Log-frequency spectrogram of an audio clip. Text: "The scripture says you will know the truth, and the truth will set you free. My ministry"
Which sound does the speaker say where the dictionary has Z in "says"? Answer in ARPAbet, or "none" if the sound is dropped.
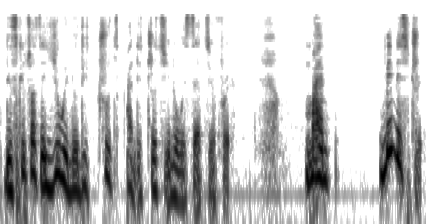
none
